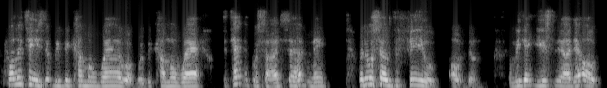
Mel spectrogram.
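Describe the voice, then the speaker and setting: A man gives calm, unhurried step-by-step tai chi cues as an instructor, sometimes hesitating and correcting himself. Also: on the high side. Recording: slightly dull, lo-fi sound.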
